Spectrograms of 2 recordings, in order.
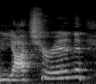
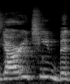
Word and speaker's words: Yarichin: Club I've mispronounced it for eons I've always said yacharin instead of Yari chin and no it's Yari chin Club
